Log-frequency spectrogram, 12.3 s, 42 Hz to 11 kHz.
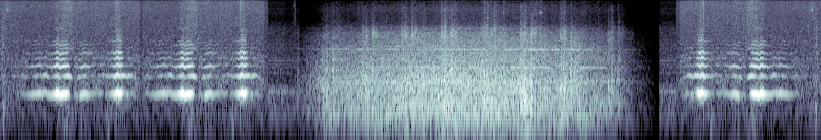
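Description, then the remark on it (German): Mosquitoes whine in pulsing swells that rise and fade in a quiet forest about 500 meters from a railway station, then a long steady rumbling roar of distant freight trains on a single-track ore railway drowns them out for several seconds before the buzzing returns. “Nur das Summen der Mücken und die in der Ferne ratternden Güterzüge sind zu hören.”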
